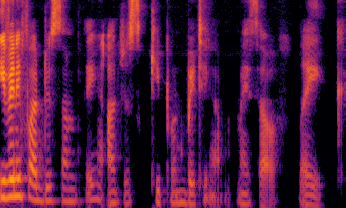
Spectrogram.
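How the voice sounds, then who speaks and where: Soft-spoken and somewhat breathy, a woman talks at a fairly quick pace with a Kenyan accent. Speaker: software engineer. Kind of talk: podcast interview.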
